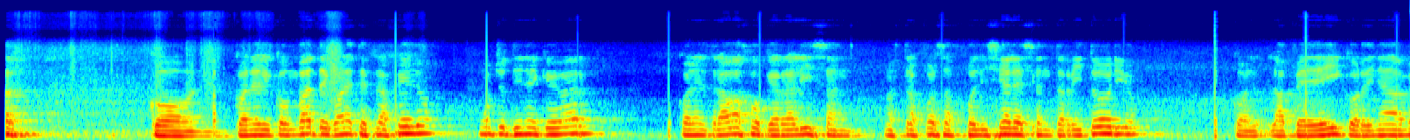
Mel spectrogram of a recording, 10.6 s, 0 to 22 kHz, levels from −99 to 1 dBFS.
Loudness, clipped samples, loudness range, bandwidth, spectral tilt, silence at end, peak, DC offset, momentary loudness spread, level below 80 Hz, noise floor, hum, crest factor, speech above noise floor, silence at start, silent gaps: -18 LUFS; under 0.1%; 2 LU; 6.2 kHz; -10 dB/octave; 0 s; -2 dBFS; under 0.1%; 10 LU; -52 dBFS; -39 dBFS; none; 16 dB; 22 dB; 0.05 s; none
